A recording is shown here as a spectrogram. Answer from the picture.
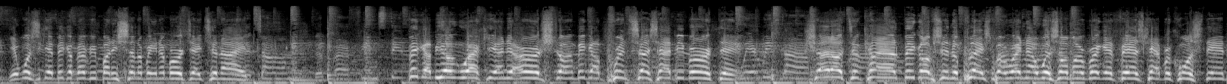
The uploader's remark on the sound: LIVE AT ISLAND SATURDAYS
